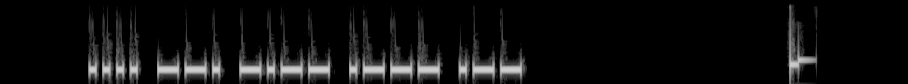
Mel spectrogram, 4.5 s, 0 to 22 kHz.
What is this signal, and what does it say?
Morse code, heard as a keyed tone, about 33 wpm, 690 Hz. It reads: HGYJW
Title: Code Groups - 5 Letters - 35wpm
